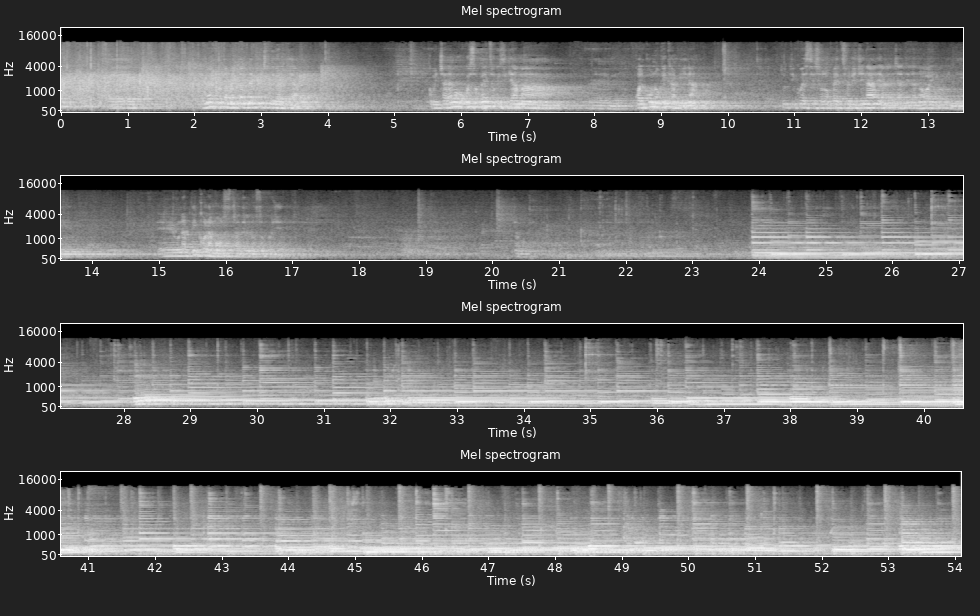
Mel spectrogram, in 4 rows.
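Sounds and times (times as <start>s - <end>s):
plucked ringing guitar notes: 23.9s - 54.0s
steady low bass notes: 35.9s - 54.0s
drums: 38.5s - 54.0s.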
